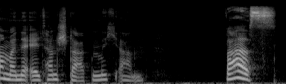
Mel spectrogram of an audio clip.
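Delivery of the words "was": annoyed. A narrator's reading. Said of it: "fragte ich genervt".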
